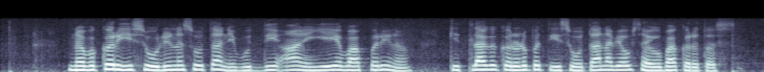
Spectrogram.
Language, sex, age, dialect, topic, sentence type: Marathi, female, 18-24, Northern Konkan, banking, statement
